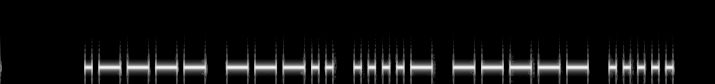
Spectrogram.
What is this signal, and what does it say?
Morse code, heard as a keyed tone, about 17 wpm, 800 Hz. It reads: 18405
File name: Cours-NR18-16mm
